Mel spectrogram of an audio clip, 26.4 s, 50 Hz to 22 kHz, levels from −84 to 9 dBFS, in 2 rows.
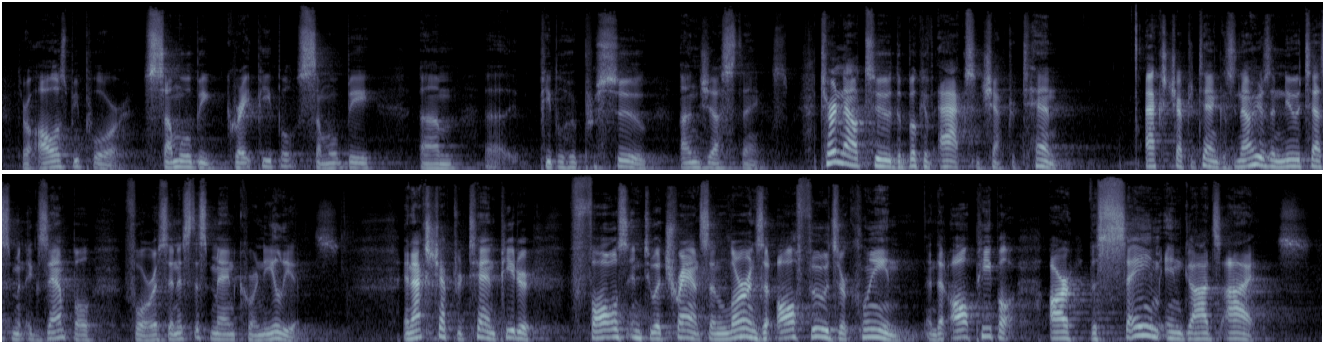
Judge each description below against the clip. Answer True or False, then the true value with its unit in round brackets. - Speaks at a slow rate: False (165 wpm)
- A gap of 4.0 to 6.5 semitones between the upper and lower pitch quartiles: True (4.3 semitones)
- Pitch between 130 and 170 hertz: True (135 Hz)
